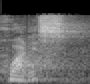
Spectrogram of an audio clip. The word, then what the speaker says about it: Suárez: El apellido Suárez en aquellos momentos también se le llama con J, se escribe con X y se pronuncia Juárez y son tienen tierras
